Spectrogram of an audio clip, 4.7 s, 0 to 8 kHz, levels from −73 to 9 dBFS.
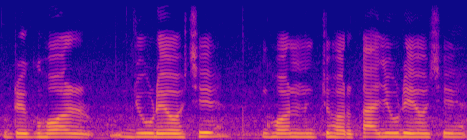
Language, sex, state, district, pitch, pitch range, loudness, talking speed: Odia, female, Odisha, Sambalpur, 200 Hz, 200-205 Hz, -14 LUFS, 100 wpm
